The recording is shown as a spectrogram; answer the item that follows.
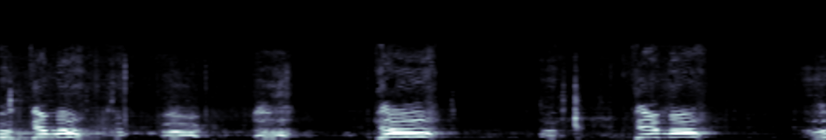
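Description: A boy whimpering and crying out in pain: about six short, high-pitched cries, each rising then falling in pitch, the loudest about three seconds in.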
